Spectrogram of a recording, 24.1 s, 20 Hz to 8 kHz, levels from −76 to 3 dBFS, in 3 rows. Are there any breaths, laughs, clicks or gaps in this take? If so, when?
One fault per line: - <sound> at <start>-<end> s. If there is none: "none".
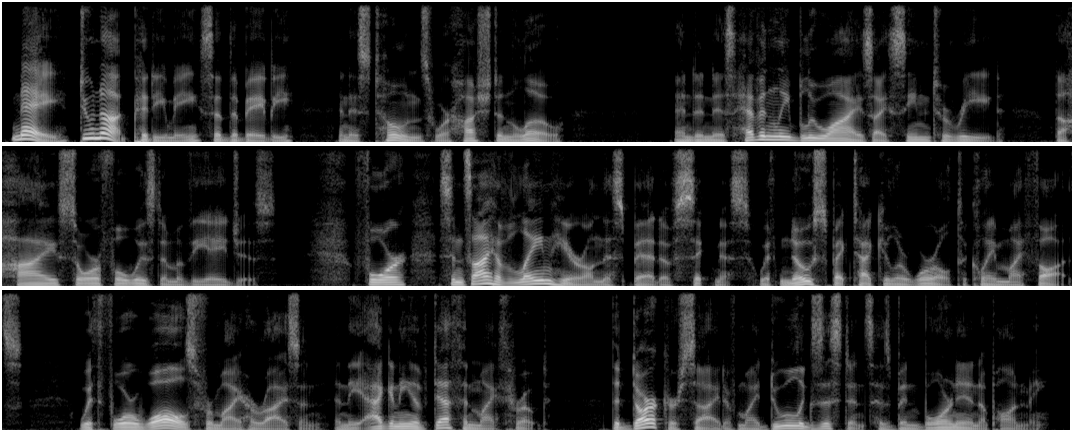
none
